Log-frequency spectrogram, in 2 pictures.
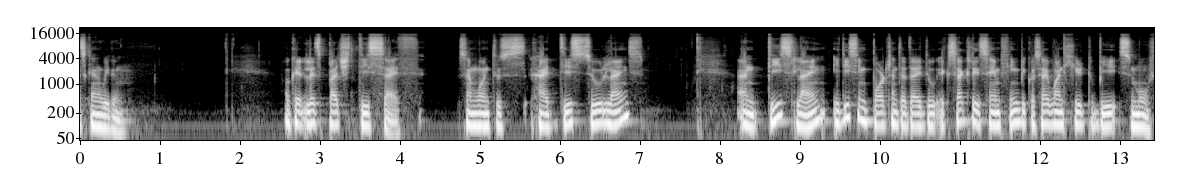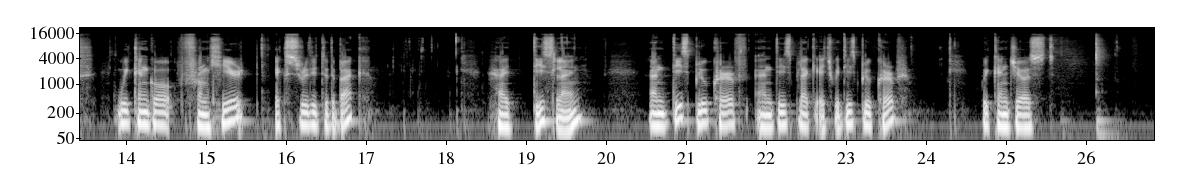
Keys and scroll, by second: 3.3 2, 6.9 h, 14.0 2, 15.6 e, 19.1 h, 26.1 shift+super+p.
